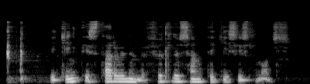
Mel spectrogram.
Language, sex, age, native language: Icelandic, male, 30-39, Icelandic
